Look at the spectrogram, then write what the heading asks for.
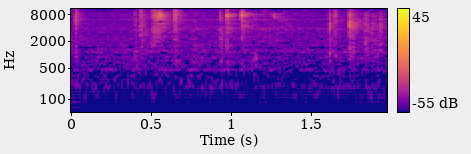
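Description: Computer keyboard typing of song lyrics, a handful of soft, irregular key clicks, faint and on their own.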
